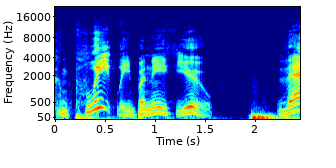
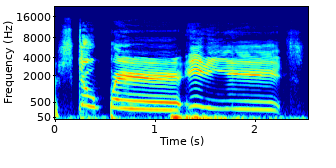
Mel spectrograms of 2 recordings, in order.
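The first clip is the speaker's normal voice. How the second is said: mock angry ranter; 10 semitones higher, much slower than usual. Mocking Dave's Twitter rants.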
